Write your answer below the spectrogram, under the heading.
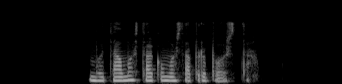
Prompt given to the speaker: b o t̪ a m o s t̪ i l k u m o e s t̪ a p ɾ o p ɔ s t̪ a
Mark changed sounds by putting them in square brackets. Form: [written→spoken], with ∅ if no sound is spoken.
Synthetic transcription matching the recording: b o t̪ a m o s t̪ [i→a] l k [u→o] m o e s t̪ a p ɾ o p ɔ s t̪ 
